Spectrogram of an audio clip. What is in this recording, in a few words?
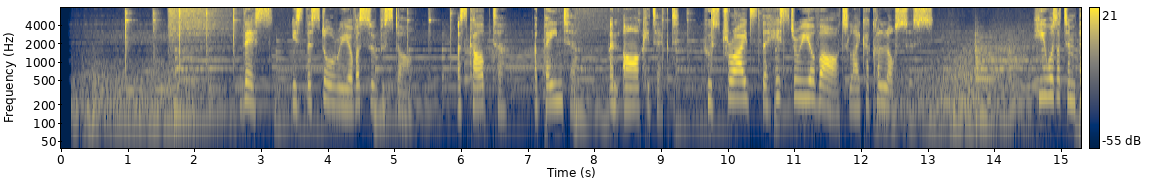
female italian english with italian accent documentary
